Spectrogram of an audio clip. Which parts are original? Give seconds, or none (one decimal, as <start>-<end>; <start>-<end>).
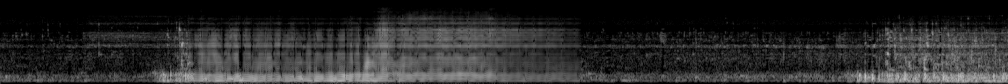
0.0-1.9; 5.8-10.1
